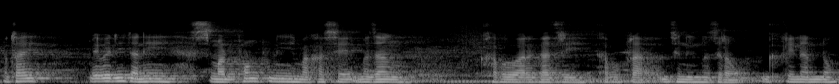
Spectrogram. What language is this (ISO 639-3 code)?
brx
